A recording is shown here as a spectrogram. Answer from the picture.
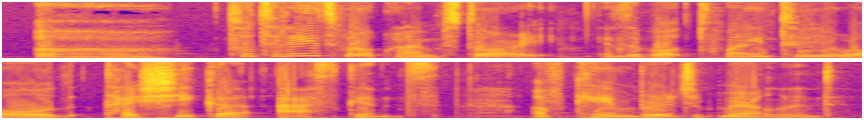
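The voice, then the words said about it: Scratchy, hoarse voice. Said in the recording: “Please don't mind my voice. It's a little bit scratchy because I have a cold.”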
